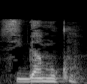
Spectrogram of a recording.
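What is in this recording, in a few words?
"cigamuku", Nigerian Pidgin, male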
